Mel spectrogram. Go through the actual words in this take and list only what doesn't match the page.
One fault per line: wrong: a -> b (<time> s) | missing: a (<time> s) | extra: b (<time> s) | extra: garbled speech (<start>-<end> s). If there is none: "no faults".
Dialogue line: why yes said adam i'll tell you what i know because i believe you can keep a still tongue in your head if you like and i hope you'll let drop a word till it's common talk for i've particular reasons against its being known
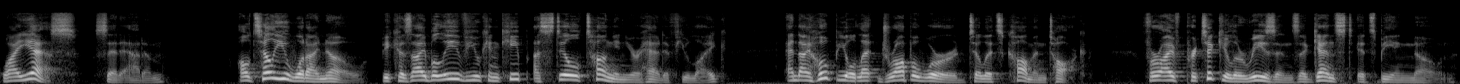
no faults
